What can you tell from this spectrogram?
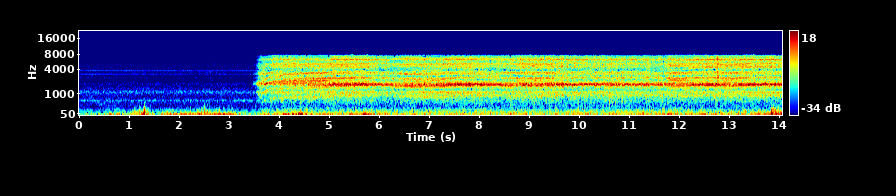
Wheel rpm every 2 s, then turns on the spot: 0, 20, 200, 220, 230, 230, 230.
none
